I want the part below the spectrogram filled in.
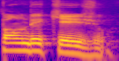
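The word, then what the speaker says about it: pão de queijo: to eat just one so here we have again this o sound in bone so pon de queijo de queijo and now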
